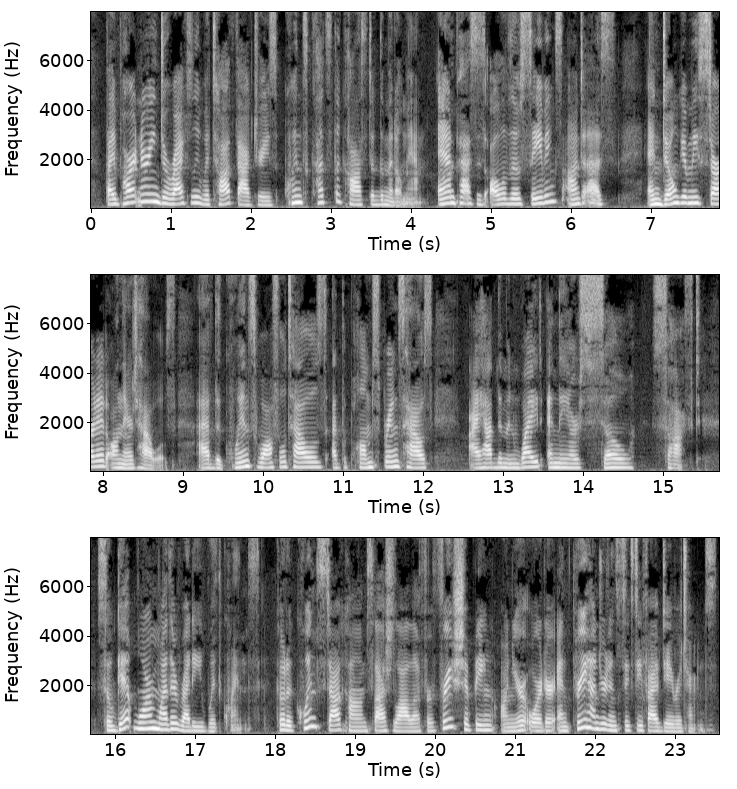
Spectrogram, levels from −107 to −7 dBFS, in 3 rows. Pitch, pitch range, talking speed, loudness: 190 Hz, 170-225 Hz, 185 wpm, -17 LUFS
